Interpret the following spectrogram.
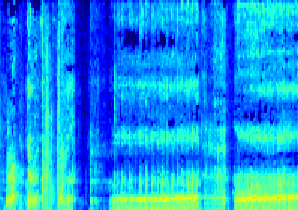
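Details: Jack Russell Terrier growling to guard a newly delivered monthly dog food bag that no one may touch; a steady, rumbling growl that runs in long stretches, broken by brief quiet gaps and a few choppy bursts at the start.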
